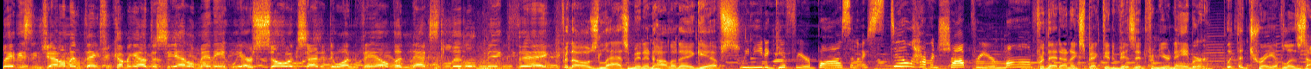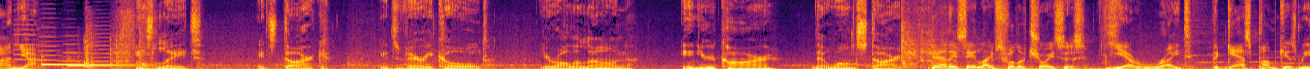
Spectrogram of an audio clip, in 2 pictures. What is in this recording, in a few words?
Commercial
